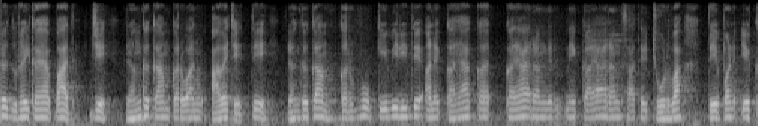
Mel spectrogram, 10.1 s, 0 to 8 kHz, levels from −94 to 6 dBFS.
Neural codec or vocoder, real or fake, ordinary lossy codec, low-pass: none; real; none; 7.2 kHz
